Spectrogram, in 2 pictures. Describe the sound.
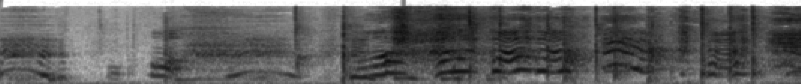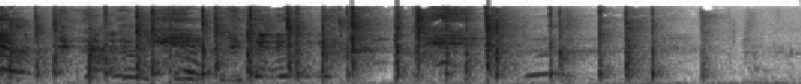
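Applause breaks out after a brief moment, a dense, steady patter of many hands clapping for several seconds, mixed with voices and laughter before it tapers off.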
